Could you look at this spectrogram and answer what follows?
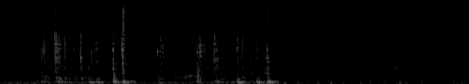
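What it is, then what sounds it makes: Plastic computer keyboard being typed on. Two hands type with short-nailed fingertips on a black, low-profile, hollow-bodied plastic computer keyboard resting on a table. Irregular bursts of key taps give short, hollow low thuds with bright clicky tops, densest and loudest in the first three seconds before thinning to softer, scattered taps.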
